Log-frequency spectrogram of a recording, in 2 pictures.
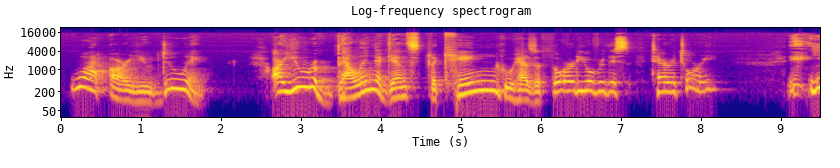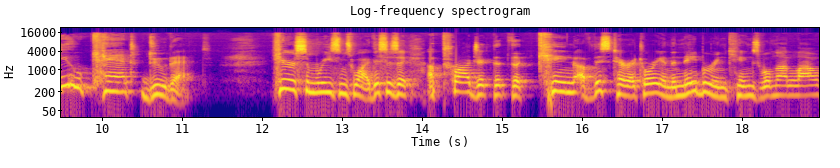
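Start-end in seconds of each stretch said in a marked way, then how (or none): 0.1-11.1 high, swooping, scornful, contemptuous sneer. Retelling how they reacted to the plan to rebuild Jerusalem's walls, acting out contemptuous scoffing. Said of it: "they scoffed contemptuously".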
